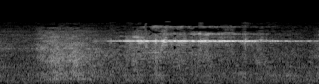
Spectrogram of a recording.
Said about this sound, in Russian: Здесь на самом деле не самая благоприятная атмосфера вот из-за этих поездов постоянно, которые скрипят. Они, то есть такие вот такие скрипящие звуки просто разрушают эфир, тонкое тело разрушают.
